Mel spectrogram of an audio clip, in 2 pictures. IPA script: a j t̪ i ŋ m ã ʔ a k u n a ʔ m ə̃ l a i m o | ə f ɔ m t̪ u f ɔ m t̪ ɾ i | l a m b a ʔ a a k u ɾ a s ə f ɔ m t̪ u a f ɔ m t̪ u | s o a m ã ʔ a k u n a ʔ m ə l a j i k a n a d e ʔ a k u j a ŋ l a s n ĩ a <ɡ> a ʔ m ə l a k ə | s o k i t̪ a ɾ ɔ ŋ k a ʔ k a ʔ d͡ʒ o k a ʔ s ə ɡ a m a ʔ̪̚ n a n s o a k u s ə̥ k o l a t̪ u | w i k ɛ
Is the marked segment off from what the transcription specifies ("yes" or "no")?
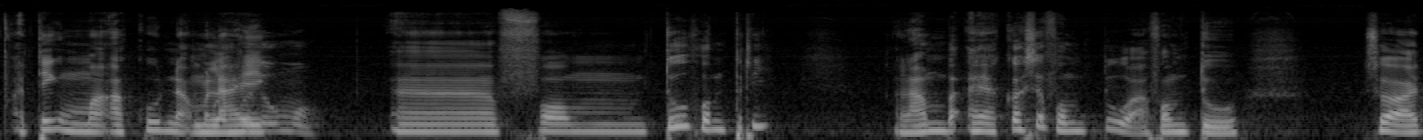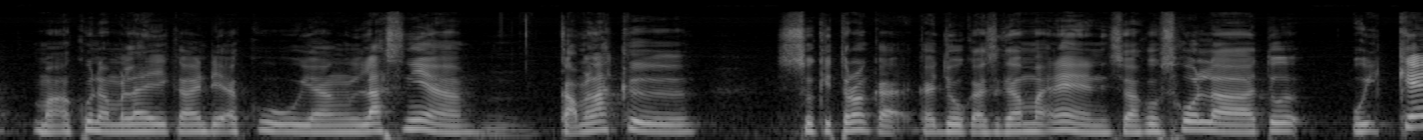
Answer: yes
